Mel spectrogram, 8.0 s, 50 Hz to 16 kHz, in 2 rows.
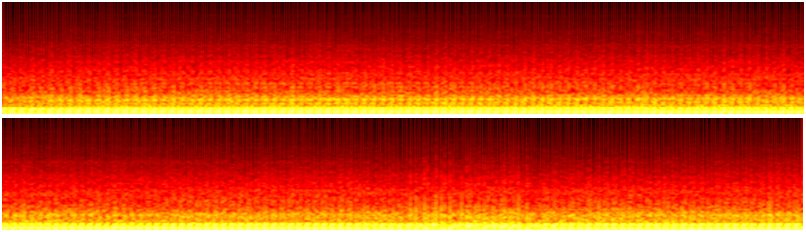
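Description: Triumph Bobber's 1200 cc parallel-twin engine running steadily as the motorcycle rides along at a constant speed, its exhaust a low, even drone, with a brief waver in the note about six seconds in.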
